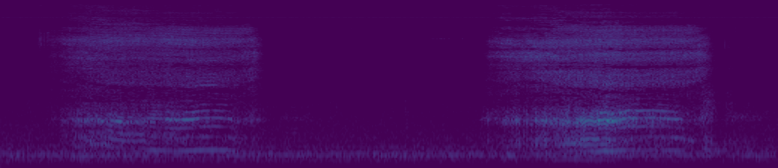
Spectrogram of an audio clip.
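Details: Adult female roommate asleep on a living-room couch just past midnight, snoring loudly enough to be heard from the bedroom: two long, loud rasping snores on inhalation with a quiet pause between.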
